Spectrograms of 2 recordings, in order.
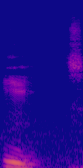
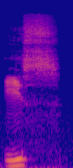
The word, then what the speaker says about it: Ys: started with Ys Origin back at the end of 2018.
